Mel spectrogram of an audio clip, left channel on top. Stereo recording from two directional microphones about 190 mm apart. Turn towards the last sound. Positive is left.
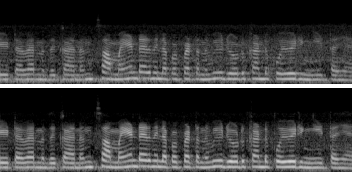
turn(degrees=-25)  # may be behind; listen again after turning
